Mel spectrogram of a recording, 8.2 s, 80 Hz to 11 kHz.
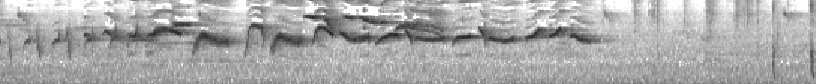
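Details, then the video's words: Caged oriental magpie-robin raised since 29 July 2020, recorded 22 March 2021 while hung in an ideal spot for song training: a six-second stream of varied, sweet whistled notes and slurs, then faint background clicks. "con than chuyền nuôi 29-7-2020(clip quay 22-3-2021) treo chỗ lý tưởng luyện hót"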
